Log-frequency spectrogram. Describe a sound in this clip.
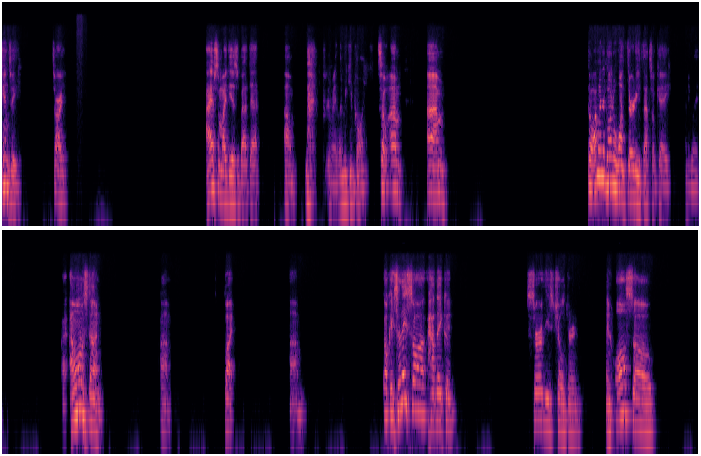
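An older man talks calmly into a microphone, heard through an online call, with frequent pauses.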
